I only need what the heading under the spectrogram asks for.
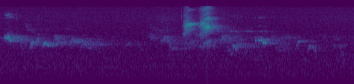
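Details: Female Verditer flycatcher recorded in Hong Kong giving thin, high twittering notes in a loose run, with two louder sharp chirps mid-way and softer scattered notes after, over faint ambient noise.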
